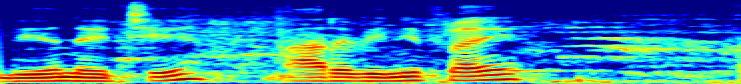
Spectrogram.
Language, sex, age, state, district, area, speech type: Bodo, female, 30-45, Assam, Udalguri, urban, spontaneous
